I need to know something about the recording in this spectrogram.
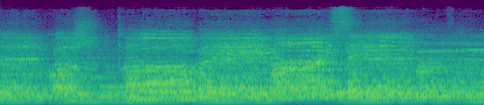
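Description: Church choir of men's and women's voices singing together, the chords held and sustained.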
